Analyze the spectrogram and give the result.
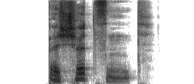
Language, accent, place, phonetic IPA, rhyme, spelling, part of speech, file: German, Germany, Berlin, [bəˈʃʏt͡sn̩t], -ʏt͡sn̩t, beschützend, verb, De-beschützend.ogg
- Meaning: present participle of beschützen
